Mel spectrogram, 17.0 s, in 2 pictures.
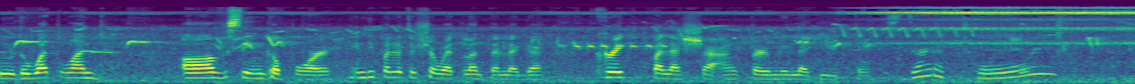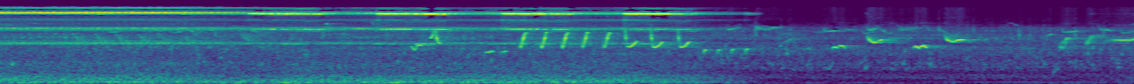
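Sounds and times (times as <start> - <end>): wild birds chirping: 0.0 - 17.0
high-pitched whine: 5.2 - 14.0.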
